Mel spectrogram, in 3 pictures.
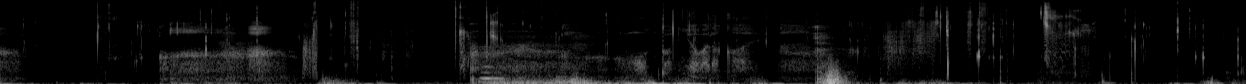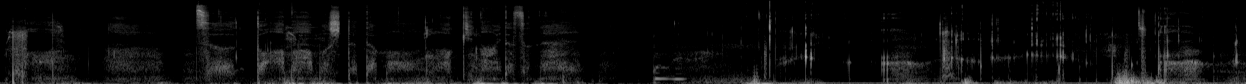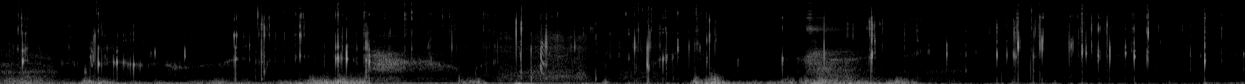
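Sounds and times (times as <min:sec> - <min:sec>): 
whispered ASMR wet mouth clicks nibbling a soft earlobe: 0:00.0 - 0:13.6, 0:14.3 - 0:18.3, 0:19.0 - 0:37.3
chewing-like nibbles and crunchy bites on a soft earlobe: 0:00.1 - 0:13.3, 0:19.1 - 0:37.3
breathy ASMR whispering: 0:04.6 - 0:08.8, 0:12.5 - 0:34.6.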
